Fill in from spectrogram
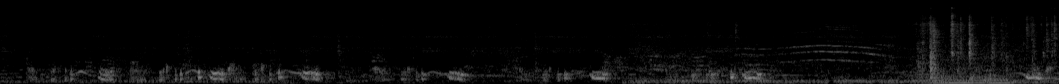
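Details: Captive wild pigeons cooing in a pen: low, gurgling coos at intervals among clattering, knocking and scuffling, with a brief high whistle and loud rattling noise near the end.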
